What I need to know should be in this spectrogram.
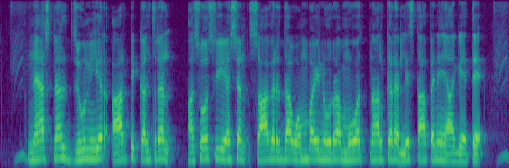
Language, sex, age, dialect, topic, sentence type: Kannada, male, 18-24, Central, agriculture, statement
